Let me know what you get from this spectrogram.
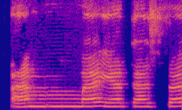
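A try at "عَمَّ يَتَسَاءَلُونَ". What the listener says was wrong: Ya, mim tasdid gunahnya guna akmal matakun. Tingkatan guna yang pertama. Panjangin gunahnya, lamain lagi. Amma, amma. Panjangkan.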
